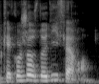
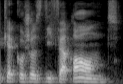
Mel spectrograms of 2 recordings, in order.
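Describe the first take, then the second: First: "دو" set between "کلکوشوز" and "دیفران"; correct form with "de". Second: "کلکوشوز" run straight into "دیفرانت"; wrong form without "de". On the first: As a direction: say "کلکوشوز دو دیفران", linking word included. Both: Shown as a demonstration.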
